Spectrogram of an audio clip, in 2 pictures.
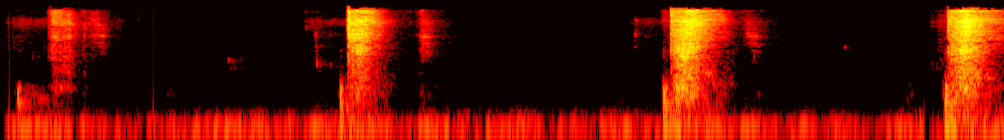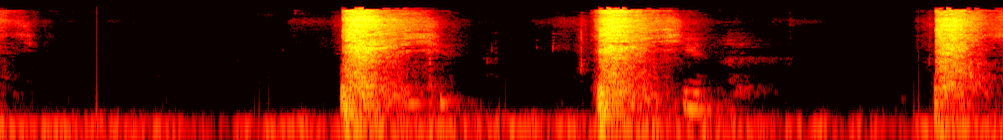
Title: Cold sneeze attack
